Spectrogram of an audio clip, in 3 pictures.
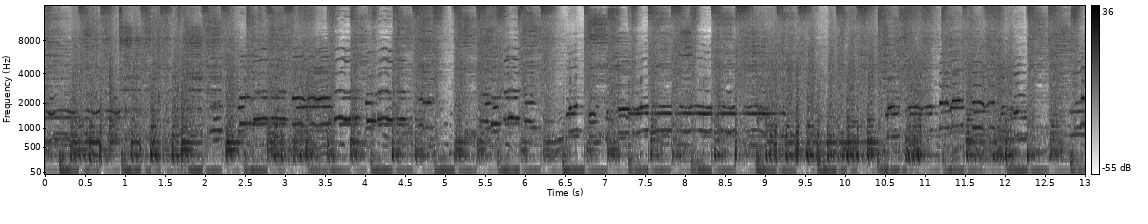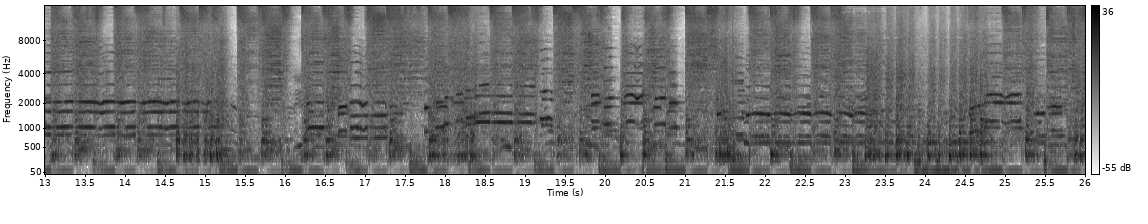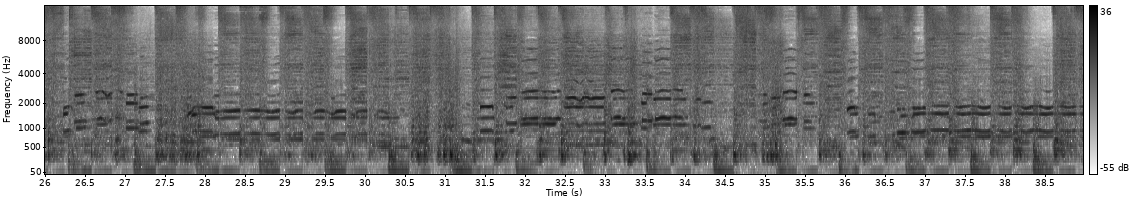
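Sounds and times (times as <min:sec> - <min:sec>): bass drum and snare beat: 0:00.0 - 0:38.9
brass and reed melody: 0:00.0 - 0:38.9.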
